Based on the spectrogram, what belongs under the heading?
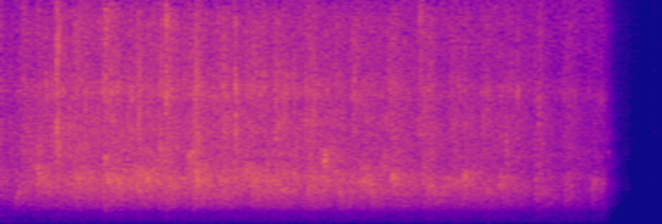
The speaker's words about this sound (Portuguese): Somente aqueles que amam a Jesus de todo o coração, dê um grande aplauso ao Senhor nessa hora.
